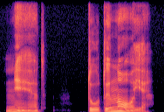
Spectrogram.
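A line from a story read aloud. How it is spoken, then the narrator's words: Drawling dragon. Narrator (Russian): протянул дракон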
